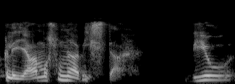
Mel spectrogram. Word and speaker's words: Vue: View, de hecho, sería como la manera de decir vista, las pronuncia así como vista en inglés, o sea, una vista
